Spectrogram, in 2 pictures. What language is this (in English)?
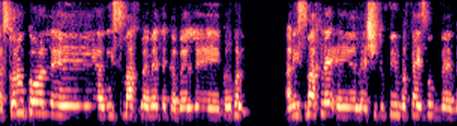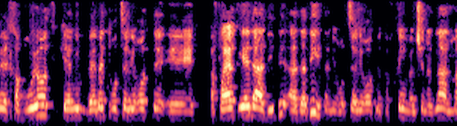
Hebrew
